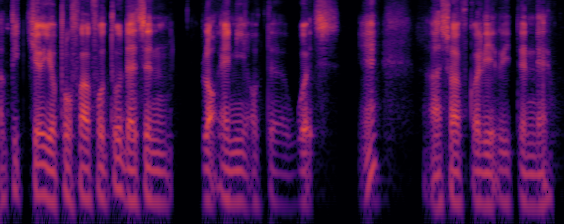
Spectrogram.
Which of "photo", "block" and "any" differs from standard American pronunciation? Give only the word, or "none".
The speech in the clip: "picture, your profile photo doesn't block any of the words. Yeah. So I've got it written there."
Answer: none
